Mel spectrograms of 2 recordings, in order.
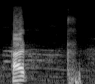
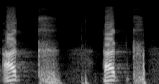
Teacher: ketika melafalkan kaf itu yang pertama adalah sifat syiddahnya dulu, tertahannya suara ak. Yang kedua hamas ya ak. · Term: kaf sukun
